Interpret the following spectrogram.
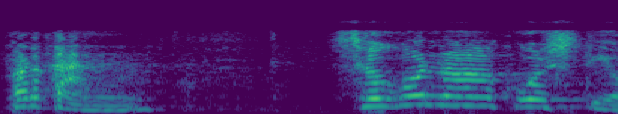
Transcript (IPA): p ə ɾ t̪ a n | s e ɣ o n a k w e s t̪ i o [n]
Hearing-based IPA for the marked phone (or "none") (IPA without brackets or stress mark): none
